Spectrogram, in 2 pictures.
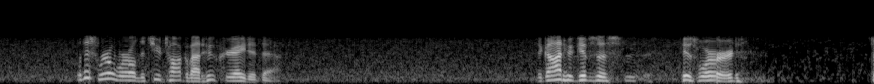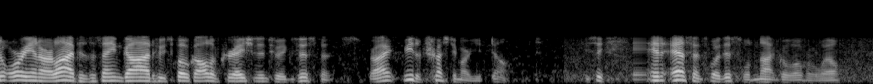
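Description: Throughout, the speech carries the sound of the iLBC codec: the band stops near 3.4 kHz and little comes through below about 150 Hz, and the voice has a plainly audible rough, slightly synthetic grain. That grain, rather than any dullness or smearing, is what separates it from a low-bitrate codec like AMR or a simple band-limit. The 30 ms frame rhythm heard at the dropouts fits iLBC's 30 ms mode at roughly 13 kbps.

Lost iLBC frames break in at 1.26 to 1.29 s (30 ms), 7.11 to 7.18 s (60 ms) and 15.08 to 15.21 s (120 ms). Each time, the decoder fills the hole by repeating the last pitch cycle with noise mixed in, so a short, buzzy held vowel replaces the missing sound, fading in the longest gap. Unlike a plain dropout or click, there is no silence. Recovery is nearly instant because each frame decodes on its own, leaving no lingering smear.

Overdone noise removal runs from 7.36 to 14.38 s. 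The room noise, about 23 dB below the speech, drops and breaks up, with twinkling specks left behind. Quiet parts of the voice near the noise estimate are stripped out with it. That twinkling, band-by-band gating distinguishes it from the codec's steady roughness, which stays the same before and after this stretch.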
